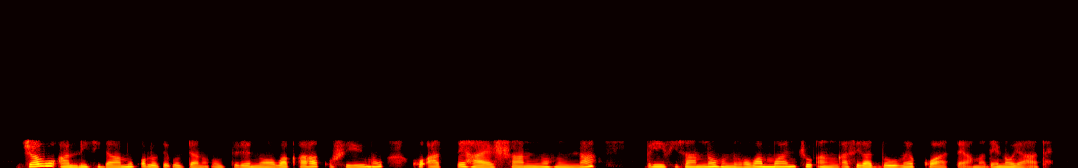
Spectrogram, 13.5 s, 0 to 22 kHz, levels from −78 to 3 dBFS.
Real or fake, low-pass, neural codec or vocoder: fake; 3.6 kHz; codec, 16 kHz in and 24 kHz out, 0.8 kbps, FocalCodec, streaming, 65536 codes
